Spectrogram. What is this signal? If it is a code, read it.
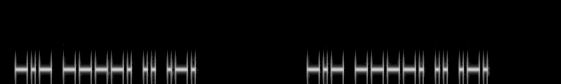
Morse code, heard as a keyed tone, about 30 wpm, 700 Hz. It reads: K9IR K9IR
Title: Easy Call Signs Repeated 2x - 30wpm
